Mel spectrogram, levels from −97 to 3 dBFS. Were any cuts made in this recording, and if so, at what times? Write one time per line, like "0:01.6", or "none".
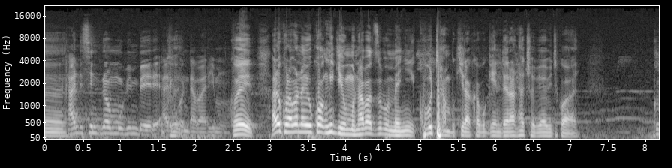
none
